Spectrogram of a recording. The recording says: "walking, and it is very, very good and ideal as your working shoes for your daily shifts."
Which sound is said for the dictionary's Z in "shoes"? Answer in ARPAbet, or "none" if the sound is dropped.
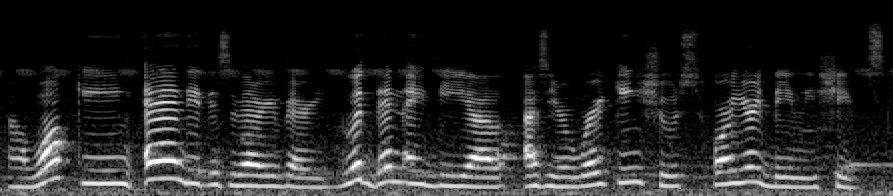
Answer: S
